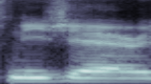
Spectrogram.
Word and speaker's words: Niger: I'll be using the French pronunciation, as Niger is part of the Francophone West African community.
